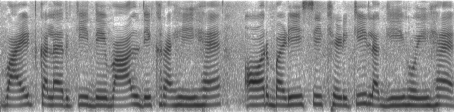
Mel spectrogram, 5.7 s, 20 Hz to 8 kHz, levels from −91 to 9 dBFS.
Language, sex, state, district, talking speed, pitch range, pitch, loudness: Hindi, male, Madhya Pradesh, Katni, 145 wpm, 200-220 Hz, 210 Hz, -13 LUFS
